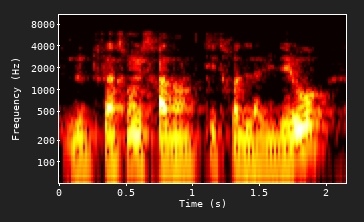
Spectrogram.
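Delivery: normal talking voice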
